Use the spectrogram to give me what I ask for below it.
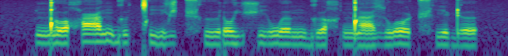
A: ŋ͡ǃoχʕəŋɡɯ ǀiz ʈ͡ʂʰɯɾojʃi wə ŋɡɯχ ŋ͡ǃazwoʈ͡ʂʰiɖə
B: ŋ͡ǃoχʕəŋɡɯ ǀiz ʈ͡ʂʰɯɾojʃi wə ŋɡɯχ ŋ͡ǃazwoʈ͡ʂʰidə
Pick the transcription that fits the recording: A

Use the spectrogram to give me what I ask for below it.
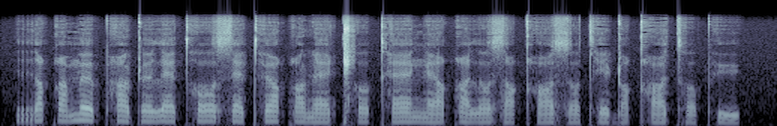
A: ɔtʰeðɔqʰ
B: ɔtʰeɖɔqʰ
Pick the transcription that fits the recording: B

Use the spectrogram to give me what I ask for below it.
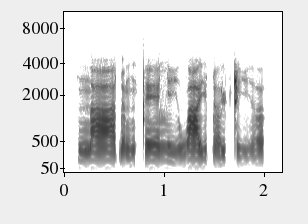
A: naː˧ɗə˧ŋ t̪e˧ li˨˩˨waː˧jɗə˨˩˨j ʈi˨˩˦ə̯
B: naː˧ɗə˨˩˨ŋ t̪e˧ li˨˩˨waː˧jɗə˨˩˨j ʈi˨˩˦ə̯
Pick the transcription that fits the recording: B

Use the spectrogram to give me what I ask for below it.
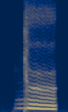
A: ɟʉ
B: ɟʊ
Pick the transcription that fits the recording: A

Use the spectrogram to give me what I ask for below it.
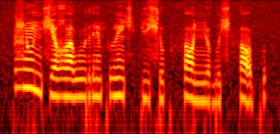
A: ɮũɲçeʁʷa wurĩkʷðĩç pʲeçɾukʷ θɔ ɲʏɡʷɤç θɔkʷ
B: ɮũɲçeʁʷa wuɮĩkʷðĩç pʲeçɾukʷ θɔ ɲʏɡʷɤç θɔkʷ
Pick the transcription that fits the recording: A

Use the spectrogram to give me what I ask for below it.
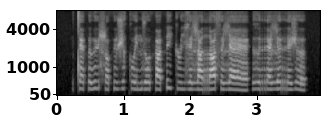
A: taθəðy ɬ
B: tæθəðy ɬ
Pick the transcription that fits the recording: B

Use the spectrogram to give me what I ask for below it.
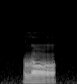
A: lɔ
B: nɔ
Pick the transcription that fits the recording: A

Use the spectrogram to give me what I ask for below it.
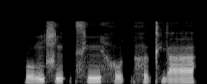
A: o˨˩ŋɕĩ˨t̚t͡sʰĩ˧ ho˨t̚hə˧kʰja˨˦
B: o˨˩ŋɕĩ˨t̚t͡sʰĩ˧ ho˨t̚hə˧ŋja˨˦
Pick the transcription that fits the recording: A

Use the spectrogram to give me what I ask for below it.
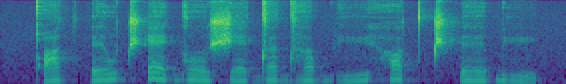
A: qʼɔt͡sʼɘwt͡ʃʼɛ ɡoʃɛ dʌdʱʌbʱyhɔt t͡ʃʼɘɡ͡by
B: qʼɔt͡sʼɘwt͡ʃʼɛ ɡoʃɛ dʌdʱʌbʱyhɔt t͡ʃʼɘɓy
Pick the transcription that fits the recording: B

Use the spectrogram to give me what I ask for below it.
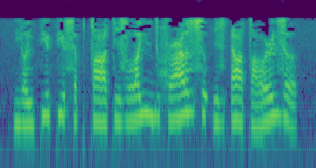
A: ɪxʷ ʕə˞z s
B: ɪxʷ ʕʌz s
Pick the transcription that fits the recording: B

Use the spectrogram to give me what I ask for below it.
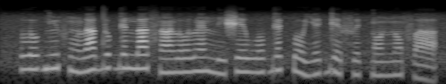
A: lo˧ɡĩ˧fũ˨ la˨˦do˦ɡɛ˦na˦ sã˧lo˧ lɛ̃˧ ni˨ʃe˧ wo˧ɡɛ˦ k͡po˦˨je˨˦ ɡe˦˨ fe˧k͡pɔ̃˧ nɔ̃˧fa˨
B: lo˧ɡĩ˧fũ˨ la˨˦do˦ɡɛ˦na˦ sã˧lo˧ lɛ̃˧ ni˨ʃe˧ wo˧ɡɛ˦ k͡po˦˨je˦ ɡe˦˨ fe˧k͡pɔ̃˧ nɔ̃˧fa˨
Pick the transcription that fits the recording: A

